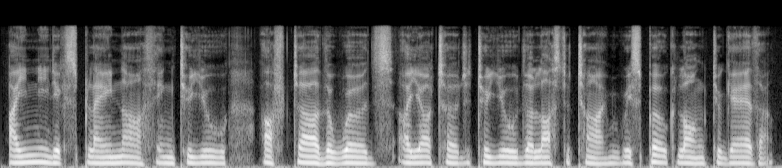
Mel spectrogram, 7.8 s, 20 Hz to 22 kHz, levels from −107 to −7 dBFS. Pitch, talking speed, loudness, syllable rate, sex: 140 Hz, 155 wpm, -17 LUFS, 3.9 syllables/s, male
